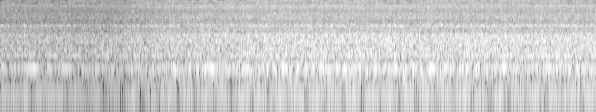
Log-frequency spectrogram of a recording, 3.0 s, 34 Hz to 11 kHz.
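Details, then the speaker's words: 2011 Chevy Avalanche after a belt and tensioner replacement: steady, even idle with a smooth low hum; the belt chirp and squeak that appeared especially when cold is gone. "all right so yeah just like that the sound went away no more squeaking or nothing chirping whatever it was doing it's quiet now"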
